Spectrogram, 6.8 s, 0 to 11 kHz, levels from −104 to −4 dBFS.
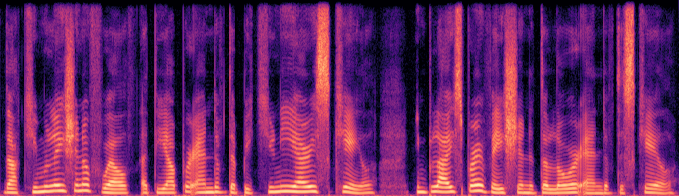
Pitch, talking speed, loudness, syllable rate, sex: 235 Hz, 185 wpm, -17 LUFS, 5.6 syllables/s, female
